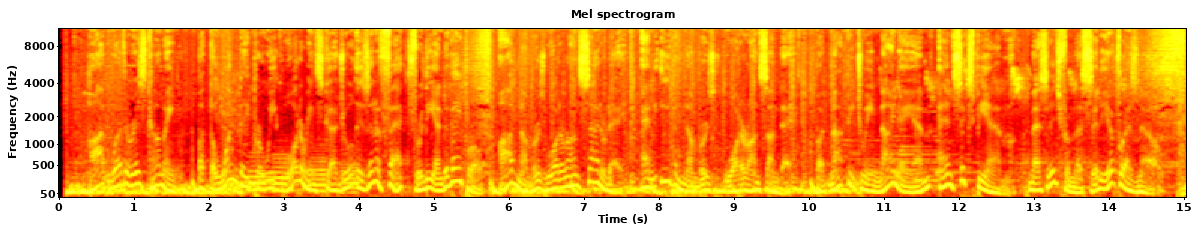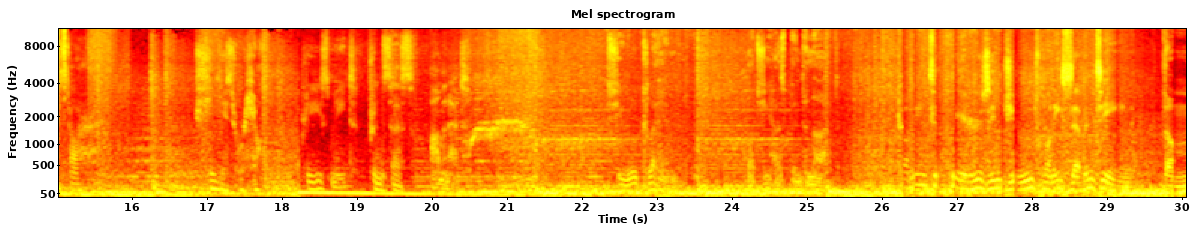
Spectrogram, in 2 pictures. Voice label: Commercial Male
